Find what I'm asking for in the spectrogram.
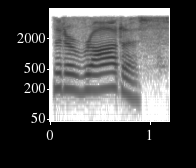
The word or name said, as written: literatus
